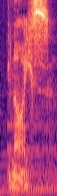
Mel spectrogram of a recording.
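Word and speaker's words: gneiss: GN e I SS so I think it's pronounced nice something like that and that rock is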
